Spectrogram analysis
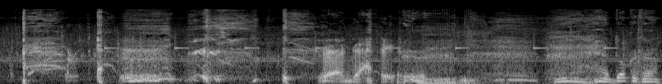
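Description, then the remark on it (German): Several sharp coughs burst out at irregular intervals, mixed with throaty clearing and strained vocal sounds, with a voice talking between them. “Helfen Sie mir gegen diesen furchtbaren Husten.”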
